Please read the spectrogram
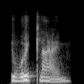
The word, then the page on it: quicklime: Indian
